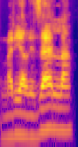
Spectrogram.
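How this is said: The name is said with an Italian accent. "So I said them with the Italian accent"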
